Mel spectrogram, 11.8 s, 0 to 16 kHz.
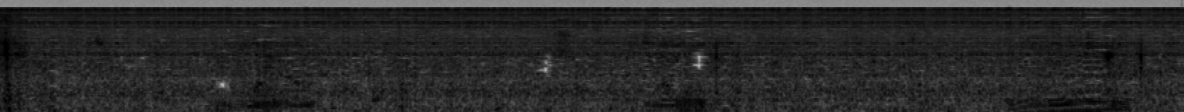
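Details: Family member snoring during sleep: three low, rumbling snores about four seconds apart, roughly 14 per minute, over steady engine-like background noise.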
